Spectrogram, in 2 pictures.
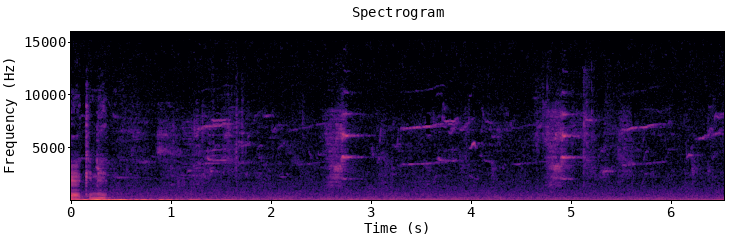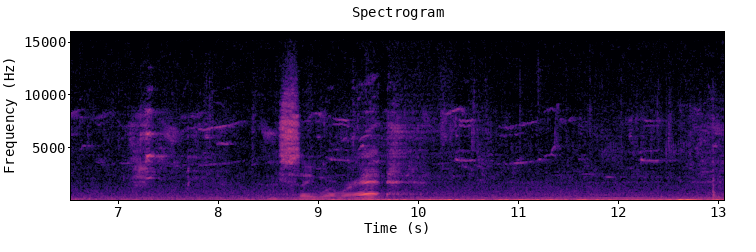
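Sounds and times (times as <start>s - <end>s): faint bird chirps: 0.0s - 13.0s.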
